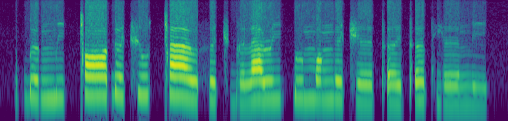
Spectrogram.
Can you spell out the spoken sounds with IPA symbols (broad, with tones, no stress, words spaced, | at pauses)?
ɓɵ˨ŋ͡mi˨ ǀɒː˦ɗɵ˦t͡ʃu˦ ǀaː˦˨ʊ̯θɵ˨t͡ʃ ɡɵ˨la˦ɹi˦ k͡pu˦mɔ˦ŋɘ˦t͡ʃɘː˨ tʼə˨ɪ̯tʼə˦tʰjɘː˨ ni˨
